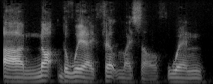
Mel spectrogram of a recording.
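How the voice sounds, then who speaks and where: A man's voice: lowish voice, steady tone, a little slow, dry recording, dull audio. A man from Somalia speaking in an interview, hesitant, with many restarts and fillers. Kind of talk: phone interview.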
